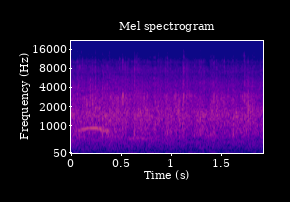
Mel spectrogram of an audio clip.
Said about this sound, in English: If one of us claps, we all got to clap.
